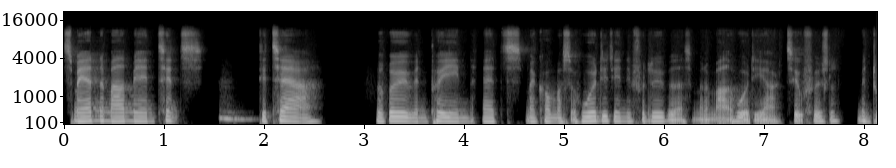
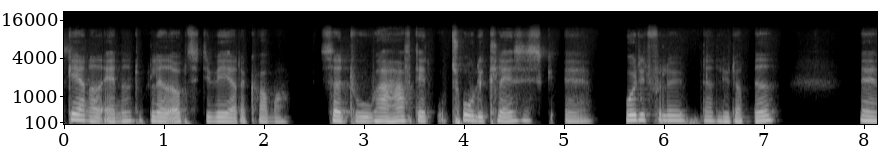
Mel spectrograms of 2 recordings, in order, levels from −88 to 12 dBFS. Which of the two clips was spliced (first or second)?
second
